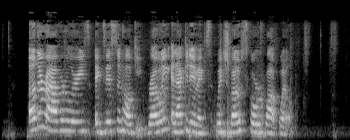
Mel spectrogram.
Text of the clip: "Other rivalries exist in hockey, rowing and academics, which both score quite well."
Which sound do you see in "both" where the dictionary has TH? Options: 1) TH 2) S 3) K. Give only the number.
2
